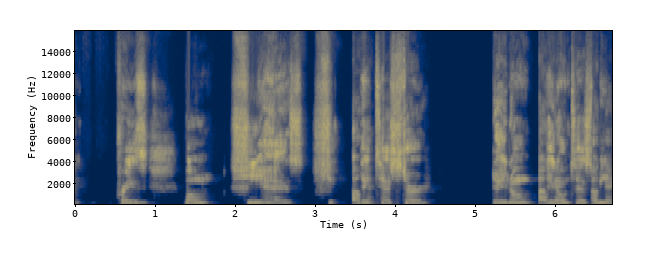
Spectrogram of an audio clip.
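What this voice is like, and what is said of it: Usual voice. Nothing is said of it.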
